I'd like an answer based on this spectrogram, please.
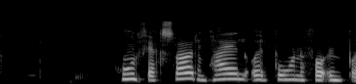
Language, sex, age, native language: Icelandic, female, 30-39, Icelandic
